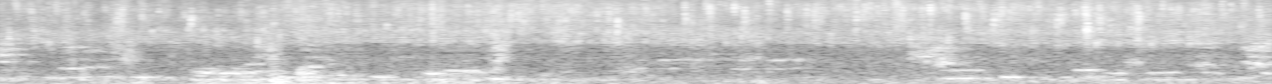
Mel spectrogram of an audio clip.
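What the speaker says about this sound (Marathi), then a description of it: "कोकमीला पाणी घालत जा." Water pouring steadily from a vessel onto a potted kokum plant in a home garden, a soft continuous splash and trickle, faint, with low voices talking in the background.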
